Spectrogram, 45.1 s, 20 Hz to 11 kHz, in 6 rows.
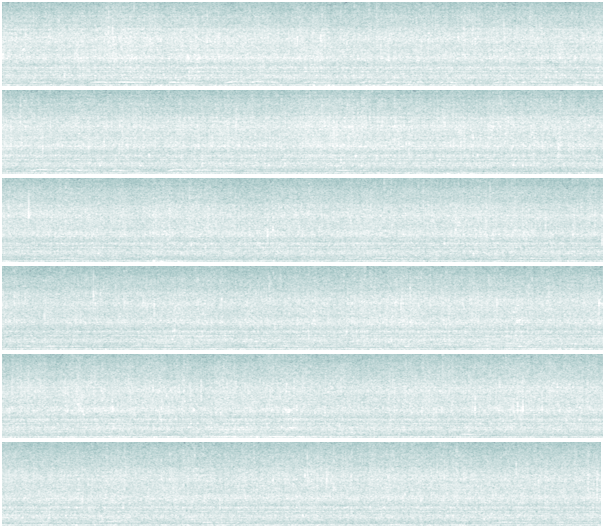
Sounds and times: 0.0s doves 12.1s

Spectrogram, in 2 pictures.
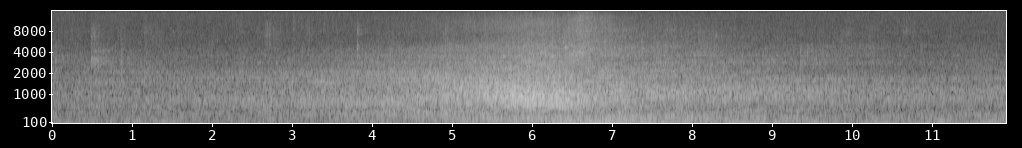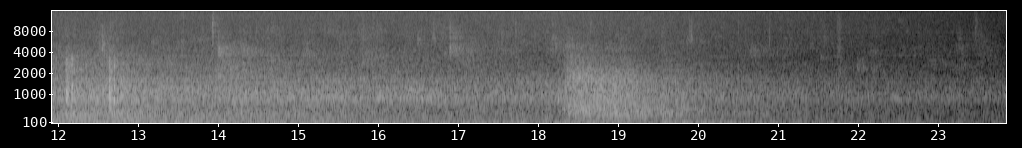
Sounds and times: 0.0s cars passing by 21.9s
12.5s Water dripping 23.8s

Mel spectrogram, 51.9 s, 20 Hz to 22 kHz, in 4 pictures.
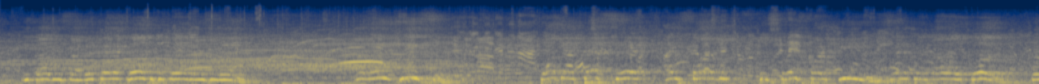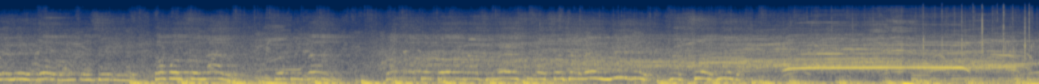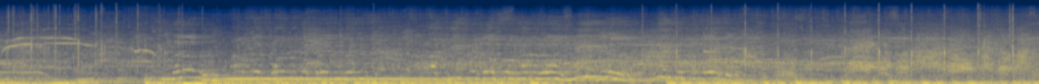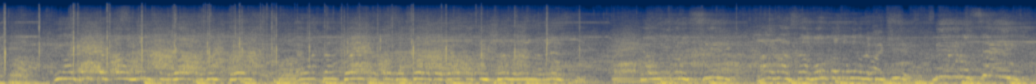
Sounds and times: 27.9s orator singing 34.2s

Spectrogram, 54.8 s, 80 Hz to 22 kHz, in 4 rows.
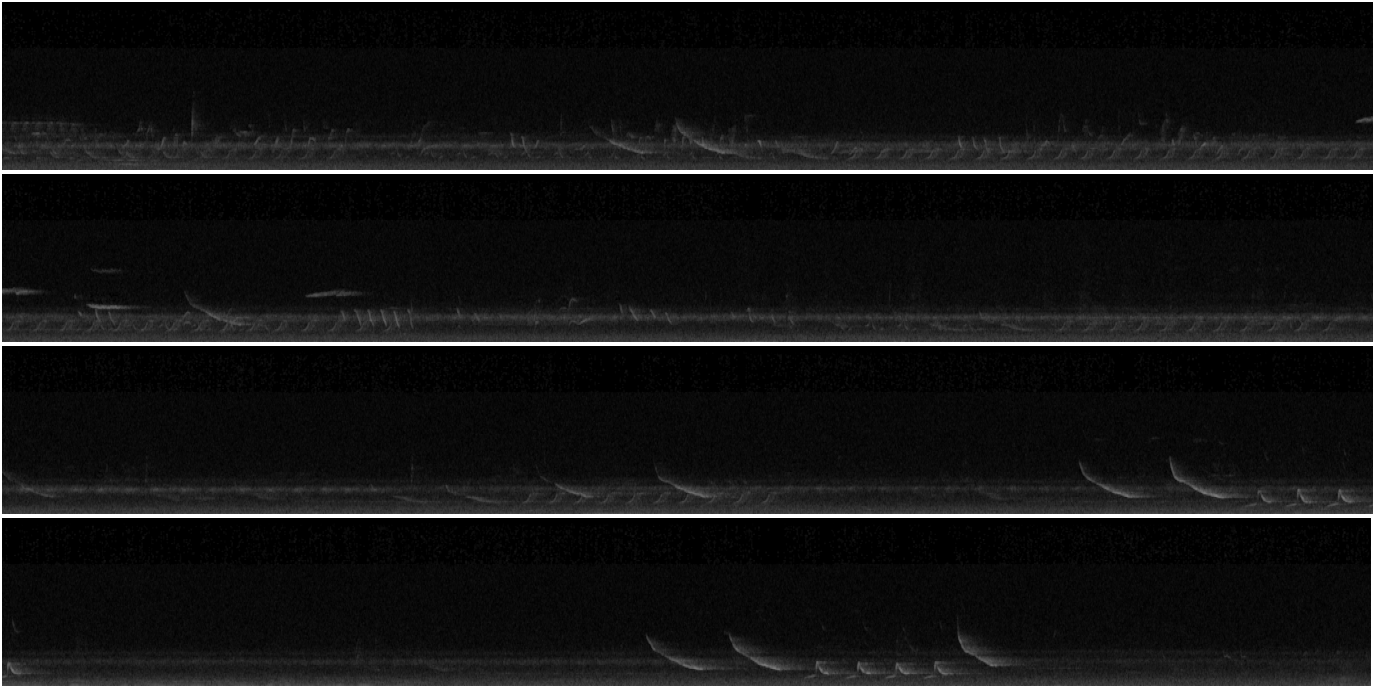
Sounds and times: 0.0s Birds 41.9s
0.0s light wind in the trees 54.8s

